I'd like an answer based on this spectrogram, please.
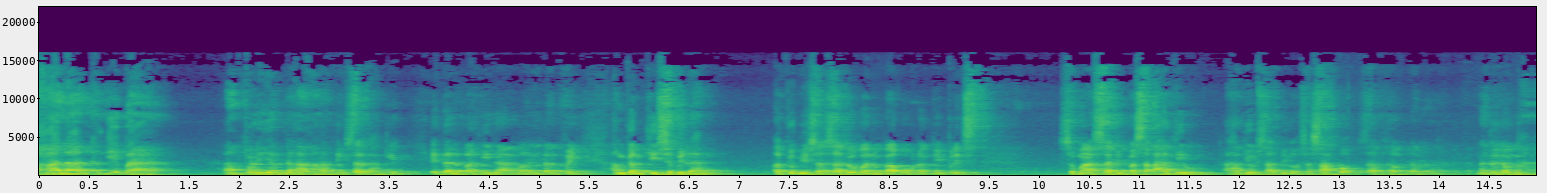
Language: Filipino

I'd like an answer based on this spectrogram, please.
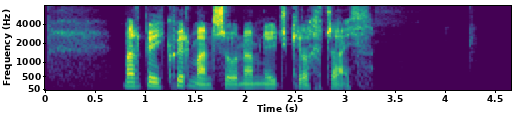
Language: Welsh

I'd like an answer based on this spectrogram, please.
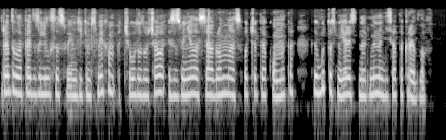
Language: Russian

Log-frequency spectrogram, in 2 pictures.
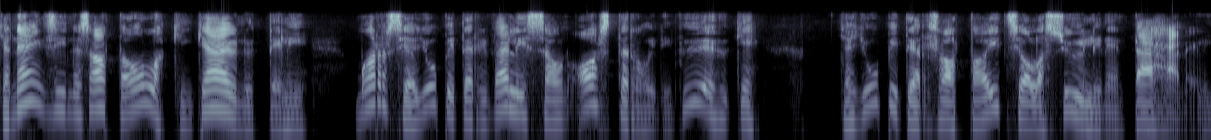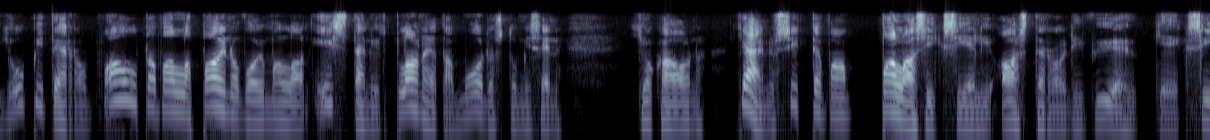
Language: Finnish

